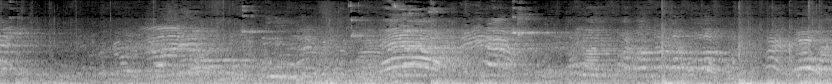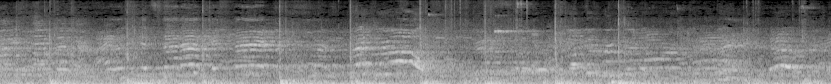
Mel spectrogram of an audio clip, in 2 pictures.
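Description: A crowd of spectators calls out and cheers in an echoing gym.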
